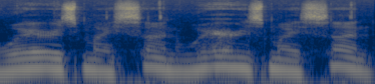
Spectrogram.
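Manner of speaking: mild, repeated yell, scream only hinted. Retelling arriving at a crash scene: retelling own screaming. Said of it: "And I just kept screaming".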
